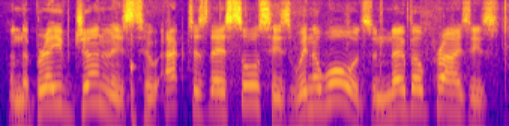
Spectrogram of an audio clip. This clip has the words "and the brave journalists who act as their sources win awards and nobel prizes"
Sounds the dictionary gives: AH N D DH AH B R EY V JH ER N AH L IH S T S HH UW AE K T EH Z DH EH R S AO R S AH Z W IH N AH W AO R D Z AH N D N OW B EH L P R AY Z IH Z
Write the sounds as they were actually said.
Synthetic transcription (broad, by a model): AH N DH AH B R EY V JH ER N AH L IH S T S HH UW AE K T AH Z DH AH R S AO R S AH Z W IH N AH W AO R D Z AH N N OW B EH L P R AY Z IH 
